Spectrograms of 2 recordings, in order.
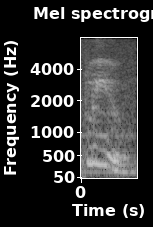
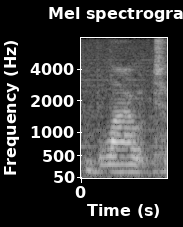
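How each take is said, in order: First: The word is said with French pronunciation. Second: The word is said with another anglicized guess. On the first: The speaker calls it right. "it's French, it's a bliu" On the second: The speaker calls it wrong. "no idea how you pronounce that word"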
